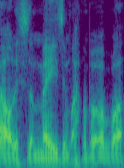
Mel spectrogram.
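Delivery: ordinary delivery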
